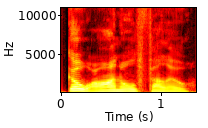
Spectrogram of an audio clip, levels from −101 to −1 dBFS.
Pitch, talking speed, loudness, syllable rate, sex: 180 Hz, 180 wpm, -16 LUFS, 4.1 syllables/s, female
